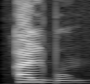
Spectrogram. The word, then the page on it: album: spanish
